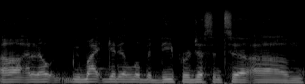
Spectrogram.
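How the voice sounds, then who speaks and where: A man in a normal speaking voice talks at a fairly quick pace with a fairly low pitch and fairly even intonation. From Texas, Waco. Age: 30s. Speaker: community leader. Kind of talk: interview. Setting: studio.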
